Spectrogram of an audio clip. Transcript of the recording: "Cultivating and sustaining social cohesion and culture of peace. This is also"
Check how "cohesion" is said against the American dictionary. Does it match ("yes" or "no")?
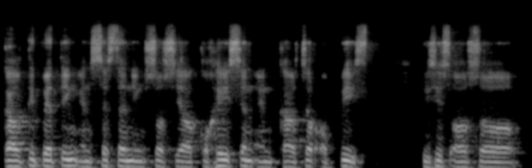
no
